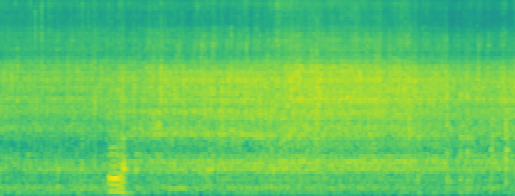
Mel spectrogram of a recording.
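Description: Onions and vegetables sizzling in oil in a stainless steel pot. The sizzle grows louder about three seconds in as raw chicken pieces go into the pot. A brief voice-like sound is heard about a second in.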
